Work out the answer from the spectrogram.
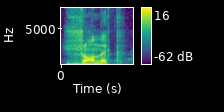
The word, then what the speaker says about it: Canik: is in my mind unmatched truthfully and it's pronounced jeanik but is it really yeah yeah it's eastern block oh okay yeah I I call it cannock can a gun store this dude was like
